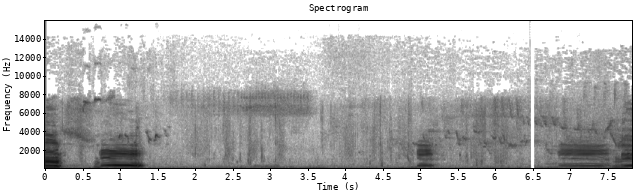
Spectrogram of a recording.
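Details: Cow mooing in three harmonic-rich calls: a loud drawn-out moo near the start, a brief quieter one mid-way, and another long, loud moo at the end. A faint high whine and low background rumble sit between calls.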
